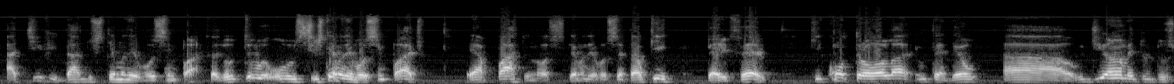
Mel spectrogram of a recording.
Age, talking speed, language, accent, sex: 60-79, 140 wpm, Portuguese, Brazilian, male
